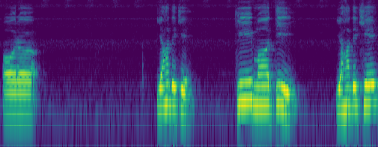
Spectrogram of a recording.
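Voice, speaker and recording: A man teaches a beginner's reading lesson in a slow, deliberate voice. He pronounces every word twice and stops to explain each spelling. His tone is mellow and soft, pitched fairly high for a man. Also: fairly even intonation. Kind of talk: Hindi reading lesson for children.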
